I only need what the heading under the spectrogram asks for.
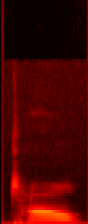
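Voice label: "chao", Mandarin Chinese, first tone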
